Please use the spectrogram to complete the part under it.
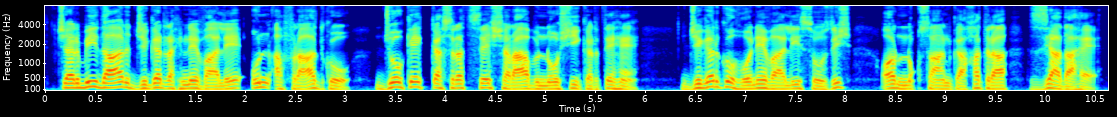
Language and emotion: Urdu, neutral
